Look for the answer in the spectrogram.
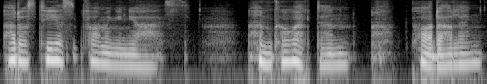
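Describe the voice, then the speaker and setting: A man playing a powerful, manipulative elder vampire in an ASMR roleplay, speaking in a hushed, taunting and condescending way. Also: medium pitch, no echo, recorded from a distance, close to an everyday voice. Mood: coaxing, falsely sympathetic. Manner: slow, hushed, taunting, condescending, lapses into whispers. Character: powerful elder male vampire, suave, menacing, manipulative seducer.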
